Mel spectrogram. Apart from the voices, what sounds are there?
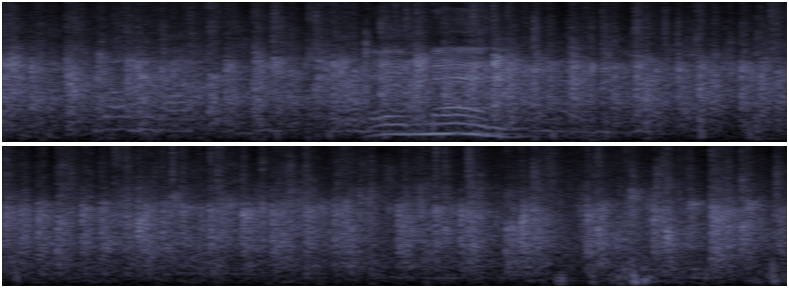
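audience hand clapping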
